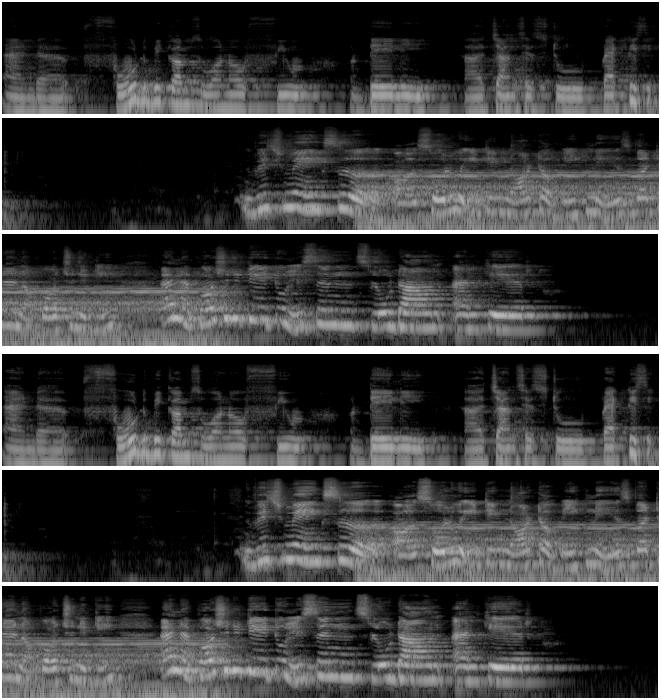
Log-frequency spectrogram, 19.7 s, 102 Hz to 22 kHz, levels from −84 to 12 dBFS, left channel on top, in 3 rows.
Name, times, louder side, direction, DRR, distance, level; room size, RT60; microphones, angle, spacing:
voice 1, 0.0-3.1 3.5-4.3 4.6-6.6, right 1 dB, 70° right, 1.8 m, -31 dB
voice 2, 8.9-18.5, right 2 dB, 55° right, 2.6 m, -25 dB
sound 1, 10.1-15.4, left 1 dB, 30° left, 5.9 m, -33 dB
25.5 x 21.5 x 6.8 m
head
